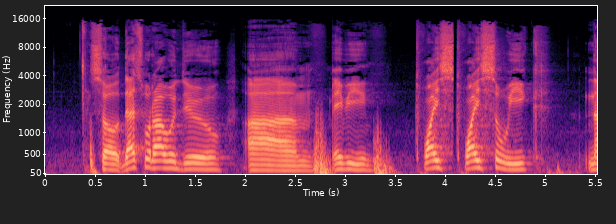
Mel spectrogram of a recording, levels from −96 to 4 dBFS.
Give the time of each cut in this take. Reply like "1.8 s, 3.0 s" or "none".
1.9 s, 4.1 s

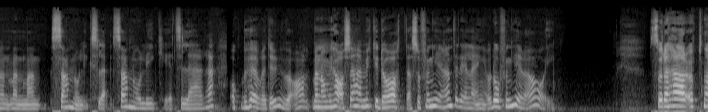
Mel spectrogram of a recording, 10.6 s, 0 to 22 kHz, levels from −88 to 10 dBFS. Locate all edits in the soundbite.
3.4 s

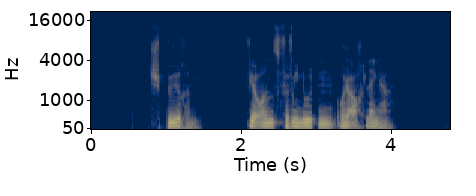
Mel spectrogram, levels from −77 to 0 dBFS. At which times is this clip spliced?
2.1 s, 2.7 s

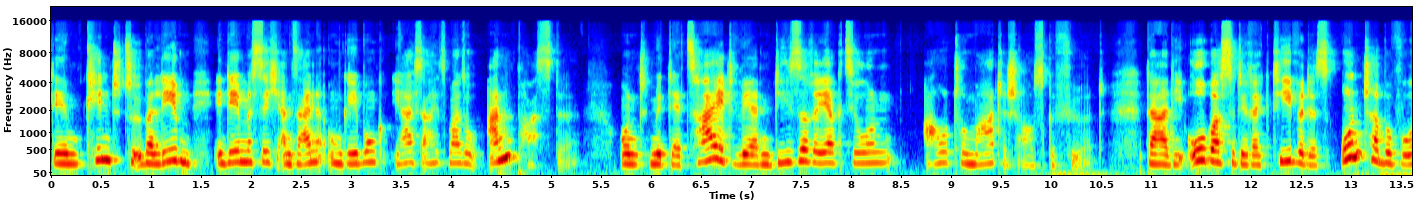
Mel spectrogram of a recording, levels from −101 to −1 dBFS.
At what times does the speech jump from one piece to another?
4.3 s

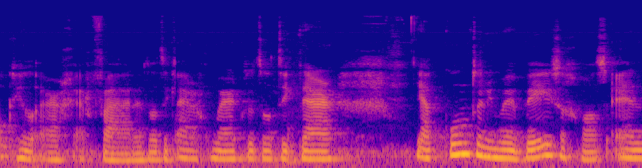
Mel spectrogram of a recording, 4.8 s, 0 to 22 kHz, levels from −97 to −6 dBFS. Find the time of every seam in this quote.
1.3 s

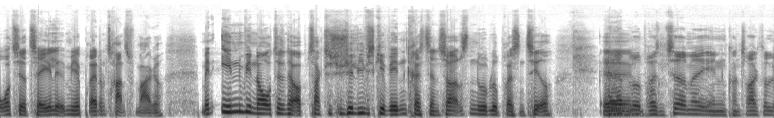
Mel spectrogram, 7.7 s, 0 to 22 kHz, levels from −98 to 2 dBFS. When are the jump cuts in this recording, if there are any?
none

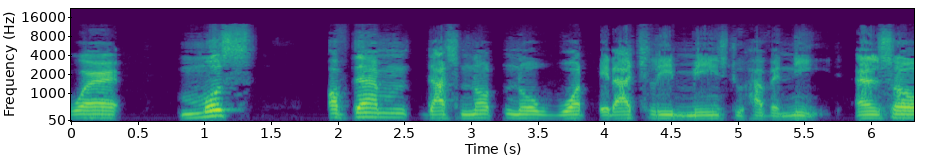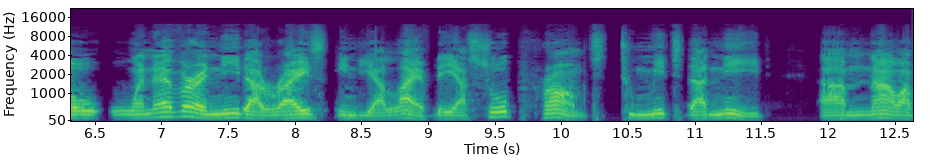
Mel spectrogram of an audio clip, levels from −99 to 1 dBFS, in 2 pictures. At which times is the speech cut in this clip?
3.9 s, 5.8 s

